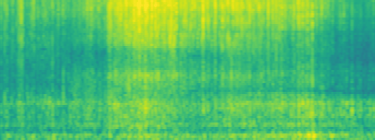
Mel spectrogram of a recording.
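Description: Long nails scratch from both sides over a medium-sized, rounded black foam windscreen covering a microphone. The result is a dense, continuous rustling scrape with a heavy low rumble and a brighter hiss that swells after the first second and stays steady to the end.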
